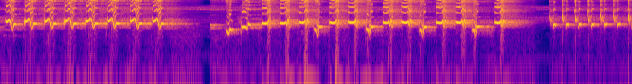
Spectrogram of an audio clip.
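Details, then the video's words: Black-winged starling song used to train songbirds: a fast series of identical sharp chirps, a short pause, then more varied scratchy and whistled notes, ending in a quick rattling run. "MASTERAN KICAU Jalak Putih"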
